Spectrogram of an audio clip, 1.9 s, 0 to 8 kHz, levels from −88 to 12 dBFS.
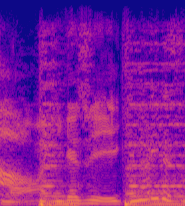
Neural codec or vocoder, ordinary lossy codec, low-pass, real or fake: none; Opus, 24 kbps; 7.2 kHz; real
